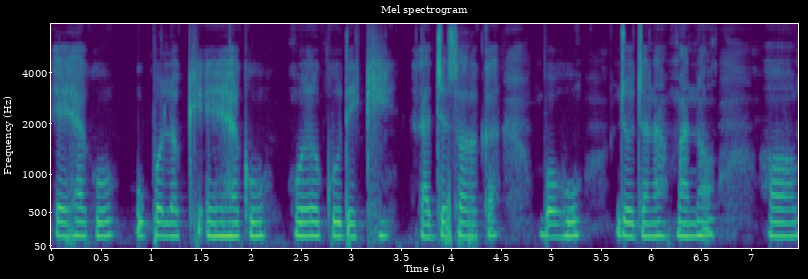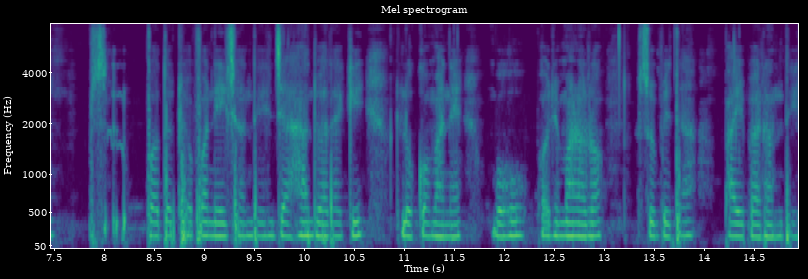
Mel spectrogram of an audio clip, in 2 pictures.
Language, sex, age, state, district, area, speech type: Odia, female, 18-30, Odisha, Ganjam, urban, spontaneous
